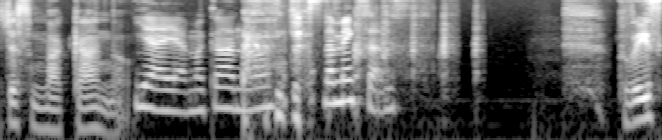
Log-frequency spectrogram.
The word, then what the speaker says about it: magkano: of something, just ask, Makana ko. Makana ko. Makana ko. I'm not saying it right. No, you're not. Makana ko? Whatever, dude. I'll just put it up on the screen here. It's magkano.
